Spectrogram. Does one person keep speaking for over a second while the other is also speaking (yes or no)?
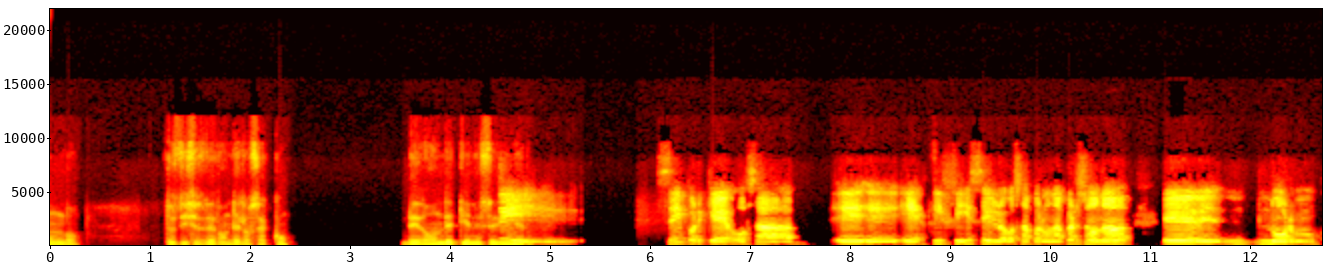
no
